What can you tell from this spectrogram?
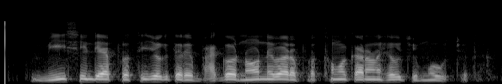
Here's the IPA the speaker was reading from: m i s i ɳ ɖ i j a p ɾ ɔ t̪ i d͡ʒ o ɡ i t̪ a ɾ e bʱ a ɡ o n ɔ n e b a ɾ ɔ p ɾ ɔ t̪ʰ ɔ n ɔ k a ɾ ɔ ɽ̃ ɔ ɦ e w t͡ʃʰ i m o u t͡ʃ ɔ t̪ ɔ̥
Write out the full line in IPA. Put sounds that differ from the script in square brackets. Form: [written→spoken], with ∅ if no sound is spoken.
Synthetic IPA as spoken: m i s i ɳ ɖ i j a p ɾ ɔ t̪ i d͡ʒ o ɡ i t̪ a ɾ e bʱ a ɡ [o→ɔ] n ɔ n e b a ɾ ɔ p ɾ ɔ t̪ʰ ɔ [n→m] ɔ k a ɾ ɔ ɽ̃ ɔ ɦ e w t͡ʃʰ i m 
